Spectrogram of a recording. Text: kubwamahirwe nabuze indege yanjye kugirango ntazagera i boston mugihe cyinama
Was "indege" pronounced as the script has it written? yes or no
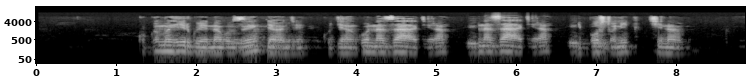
no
